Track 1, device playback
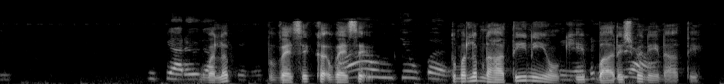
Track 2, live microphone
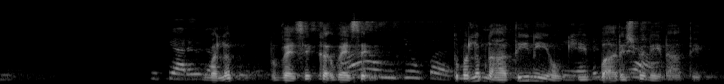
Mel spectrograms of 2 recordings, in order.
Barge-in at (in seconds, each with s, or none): none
